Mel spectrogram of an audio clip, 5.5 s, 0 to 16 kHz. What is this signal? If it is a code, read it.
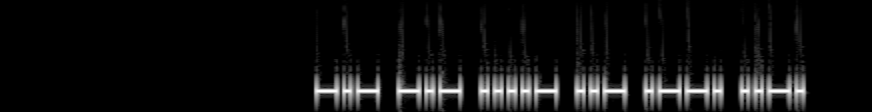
Morse code, heard as a keyed tone, about 27 wpm, 700 Hz. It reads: KK4UPF
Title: USA Call Signs - 6 Characters - 28wpm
